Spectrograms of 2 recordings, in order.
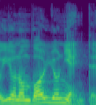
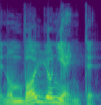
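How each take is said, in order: First: High, emphatic no on voglio; firm refusal. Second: Slower, settled no, voglio leaned on; slow final refusal. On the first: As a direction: refuse outright, pitch up. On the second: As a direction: close the matter, slowly. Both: Acted. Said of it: "con una tale risoluzione".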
